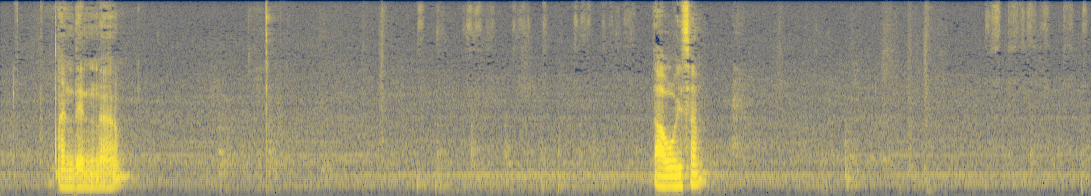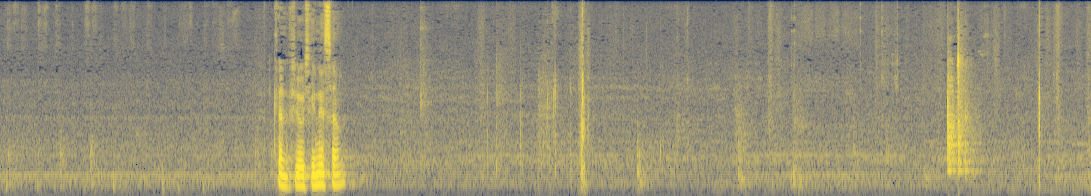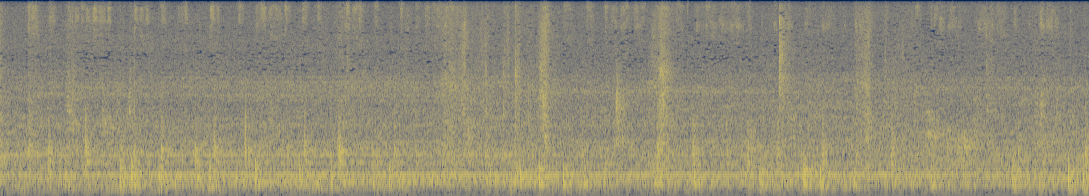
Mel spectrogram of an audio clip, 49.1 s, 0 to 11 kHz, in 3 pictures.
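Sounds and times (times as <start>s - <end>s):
marker writing on whiteboard: 5.4s - 9.8s, 13.6s - 20.4s, 25.9s - 49.0s.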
